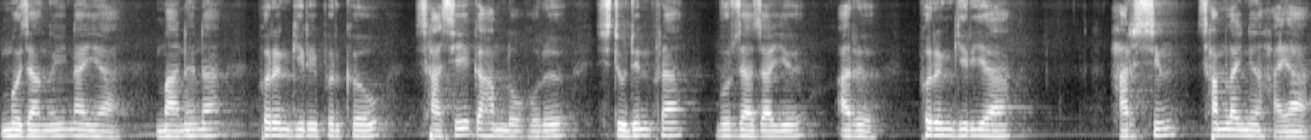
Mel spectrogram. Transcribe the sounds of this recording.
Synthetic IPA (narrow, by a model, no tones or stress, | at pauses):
mɯzaŋɯjnajamanɯnapʰɯɾɯŋɡiɾipʰɯɾkʰɯw | saseɡaɦamlɔɦuɾɯstudenpʰɾa | buɾzazajɯaɾɯ | pʰɯɾɯŋɡiɾija | haɾsiŋsamlajnɯhaja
